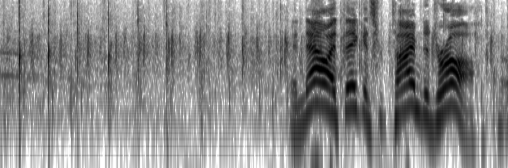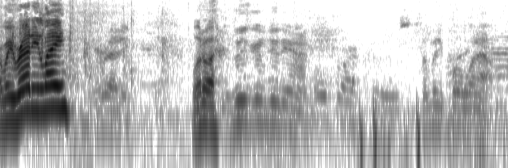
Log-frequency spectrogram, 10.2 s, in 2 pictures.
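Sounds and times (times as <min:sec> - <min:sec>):
audience applause at a convention: 0:00.0 - 0:06.4
speech: 0:02.9 - 0:05.9, 0:07.0 - 0:07.7.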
